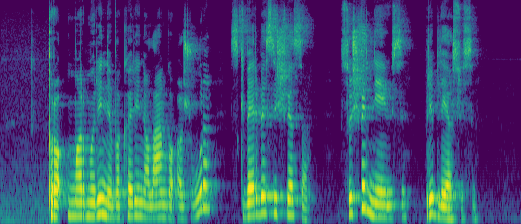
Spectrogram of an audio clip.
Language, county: Lithuanian, Vilnius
